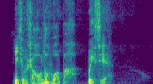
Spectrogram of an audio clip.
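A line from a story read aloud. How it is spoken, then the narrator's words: Quiet pleading reply. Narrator (Chinese): 连城小声的回应魏菲菲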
